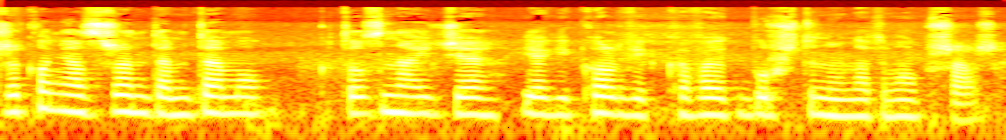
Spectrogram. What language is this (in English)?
Polish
